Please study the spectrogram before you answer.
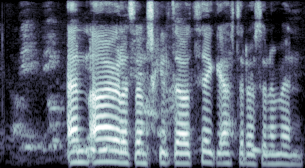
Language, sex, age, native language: Icelandic, male, 13, Icelandic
